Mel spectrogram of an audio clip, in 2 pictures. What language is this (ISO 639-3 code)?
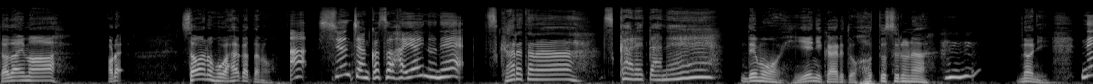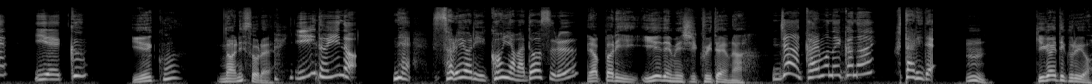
jpn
